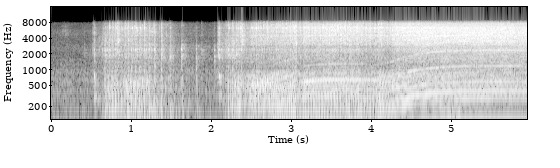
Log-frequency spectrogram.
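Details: Poulan Pro PR46BT backpack blower before carburetor adjustment: two-stroke surges unevenly near idle, tries to stall, and bogs without throttling up when given gas; carburetor needs adjusting.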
